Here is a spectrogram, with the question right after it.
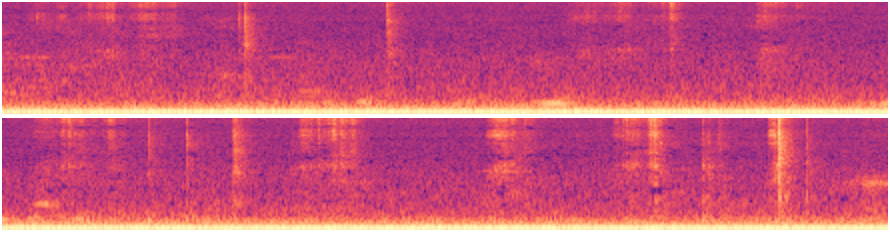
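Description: Scissors snip through strands of yarn while a crocheted wind spinner is finished off, making a string of sharp, quiet clicks that come at uneven intervals over a steady low room hum.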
